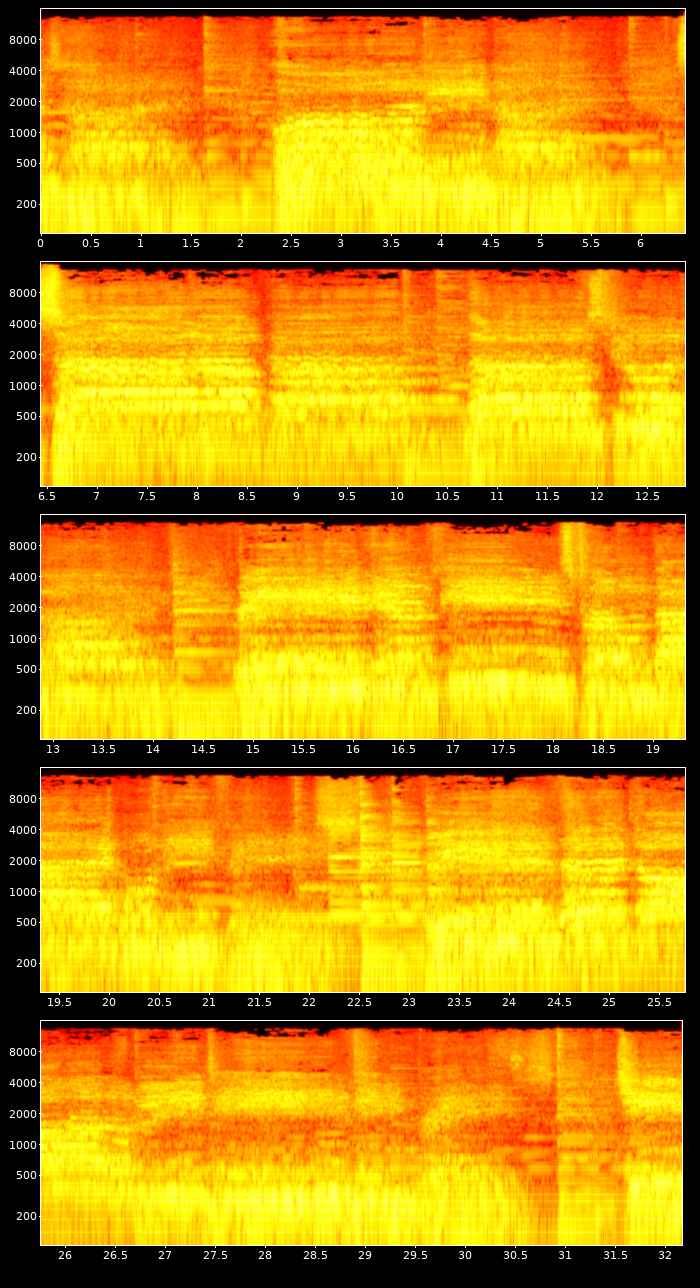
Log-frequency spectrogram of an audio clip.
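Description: A man and a woman singing together over two strummed acoustic guitars in a live folk performance.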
